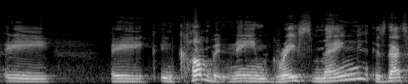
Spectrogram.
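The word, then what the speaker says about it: Meng: uh you've had a a incumbent named Grace mang is that's how we say her name Tom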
